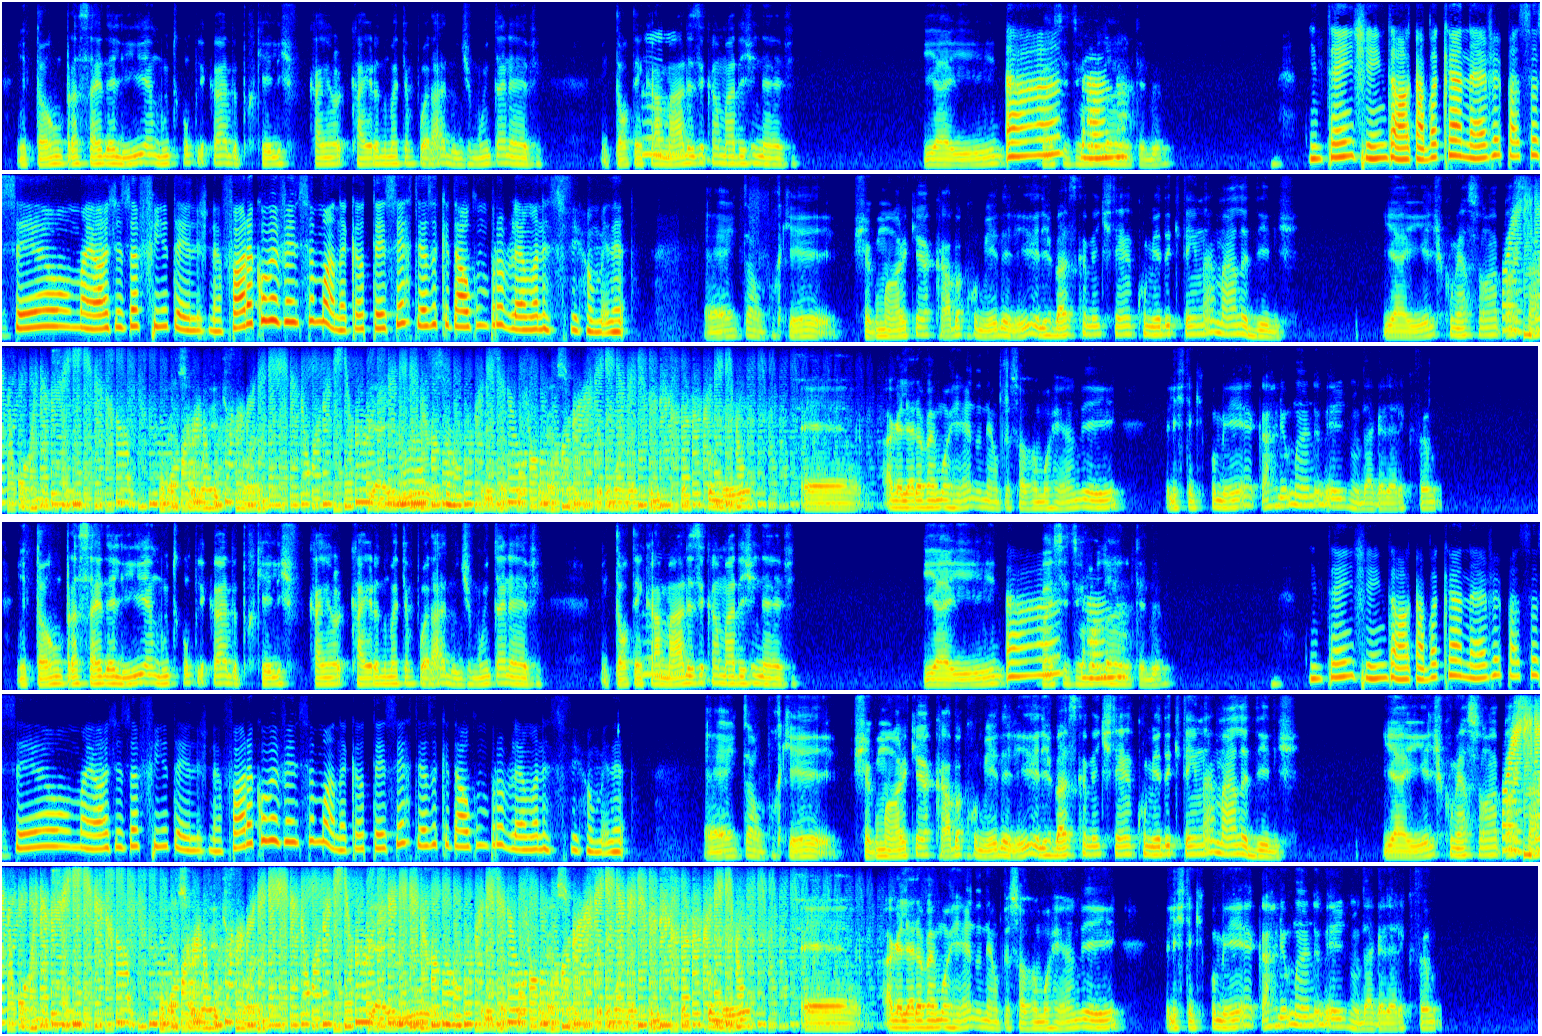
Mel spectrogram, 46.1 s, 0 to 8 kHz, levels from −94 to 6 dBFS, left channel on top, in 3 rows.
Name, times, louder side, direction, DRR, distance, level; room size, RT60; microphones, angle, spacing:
voice 1, 0.1-5.4 6.0-8.0 9.2-10.0 10.4-11.7 12.7-12.8 22.4-28.3 29.2-31.7 32.3-33.5 34.4-35.2 35.5-38.4 38.7-42.0 42.4-45.2, right 2 dB, 90° right, 1.6 m, -27 dB
voice 2, 6.4-6.9 10.0-11.3 13.1-21.6 34.6-35.3, left 4 dB, 65° left, 0.6 m, -20 dB
sound 1, 30.4-39.4, right 4 dB, 65° right, 0.7 m, -23 dB
head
